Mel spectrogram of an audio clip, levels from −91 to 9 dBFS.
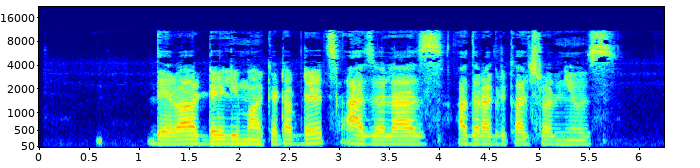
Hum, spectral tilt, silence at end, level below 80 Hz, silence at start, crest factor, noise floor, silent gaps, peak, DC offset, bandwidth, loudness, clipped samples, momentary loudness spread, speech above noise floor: none; -2 dB/octave; 0.5 s; -64 dBFS; 0.6 s; 20 dB; -65 dBFS; none; -2 dBFS; under 0.1%; 11.5 kHz; -20 LUFS; under 0.1%; 7 LU; 44 dB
